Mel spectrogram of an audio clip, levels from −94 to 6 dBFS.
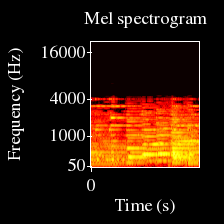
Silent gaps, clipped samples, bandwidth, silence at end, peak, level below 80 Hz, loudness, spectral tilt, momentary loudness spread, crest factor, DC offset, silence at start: none; under 0.1%; 4.3 kHz; 0 s; -4 dBFS; -58 dBFS; -20 LUFS; -10.5 dB/octave; 6 LU; 16 dB; under 0.1%; 0 s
